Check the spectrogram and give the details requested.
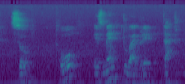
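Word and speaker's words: THOT: So, this thing we are going to do is the word T-H-O-T. But it's that last T is silent. It's like Tho. Okay, when you do the Tho, the tongue, you should notice the tongue.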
